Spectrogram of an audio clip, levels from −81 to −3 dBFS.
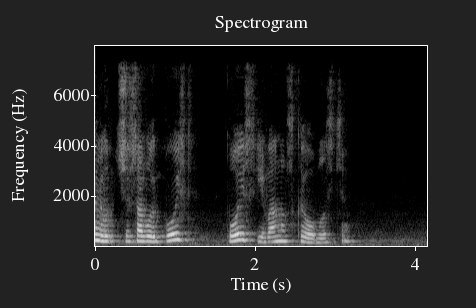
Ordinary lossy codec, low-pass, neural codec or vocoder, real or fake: Opus, 64 kbps; 7.2 kHz; codec, 16 kHz, 2 kbps, FunCodec, trained on LibriTTS, 25 frames a second; fake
